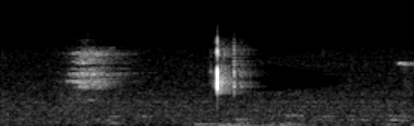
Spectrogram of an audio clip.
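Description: Near silence broken by a single computer mouse click about a second in.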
